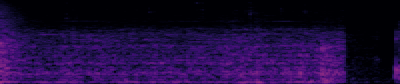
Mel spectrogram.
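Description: Electric hand mixer running steadily at very low speed, its wire beaters working flour into cake batter in a glass bowl. The motor cuts off about a second and a half in.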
